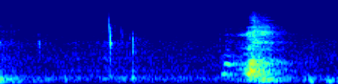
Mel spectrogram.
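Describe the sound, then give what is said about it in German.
A single sneeze bursts out near the end, a sharp breathy explosion, preceded by a few faint clicks and rustles against an otherwise quiet background. “Gesundheit.”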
